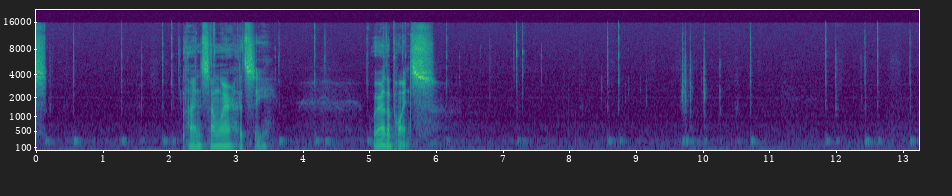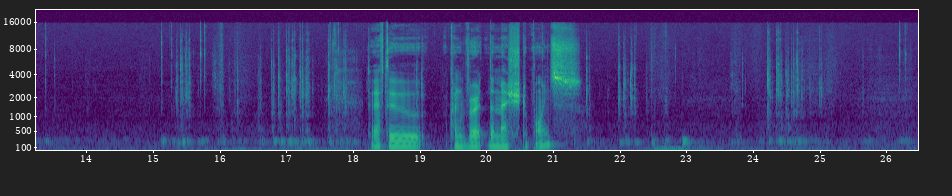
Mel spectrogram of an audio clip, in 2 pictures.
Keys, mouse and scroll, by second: 0.2-0.7 scroll down 2, 0.5 middle click, 1.6-2.6 middle drag, 1.6 scroll up 2, 2.6-4.8 alt+shift+drag, 3.4 scroll up 1, 5.2 middle click, 5.6-8.2 middle drag, 6.0-7.2 scroll up 2, 7.2 click, 8.2-8.9 scroll down 2, 8.9-10.5 middle drag, 9.9 z, 10.5-11.5 scroll down 2, 11.5-11.9 scroll down 1, 12.0-13.7 middle drag, 13.6-14.1 scroll up 1, 14.1-14.9 scroll down 2, 15.5 shift+a, 15.8 shift+click, 17.1-18.2 typing, 23.1 BackSpace, 24.5 typing, 26.2-26.4 drag.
